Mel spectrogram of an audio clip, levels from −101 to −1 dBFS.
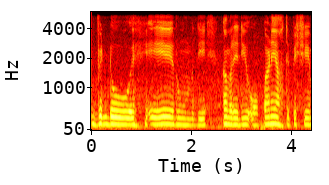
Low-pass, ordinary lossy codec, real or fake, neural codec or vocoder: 5.4 kHz; none; real; none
